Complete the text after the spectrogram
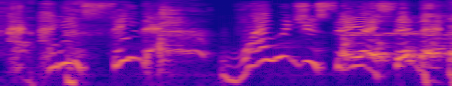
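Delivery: imitating a mom in a mild panic; panicked denial. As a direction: son mimics his flustered mom denying it, hammed-up panic. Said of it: "full panic mode".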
